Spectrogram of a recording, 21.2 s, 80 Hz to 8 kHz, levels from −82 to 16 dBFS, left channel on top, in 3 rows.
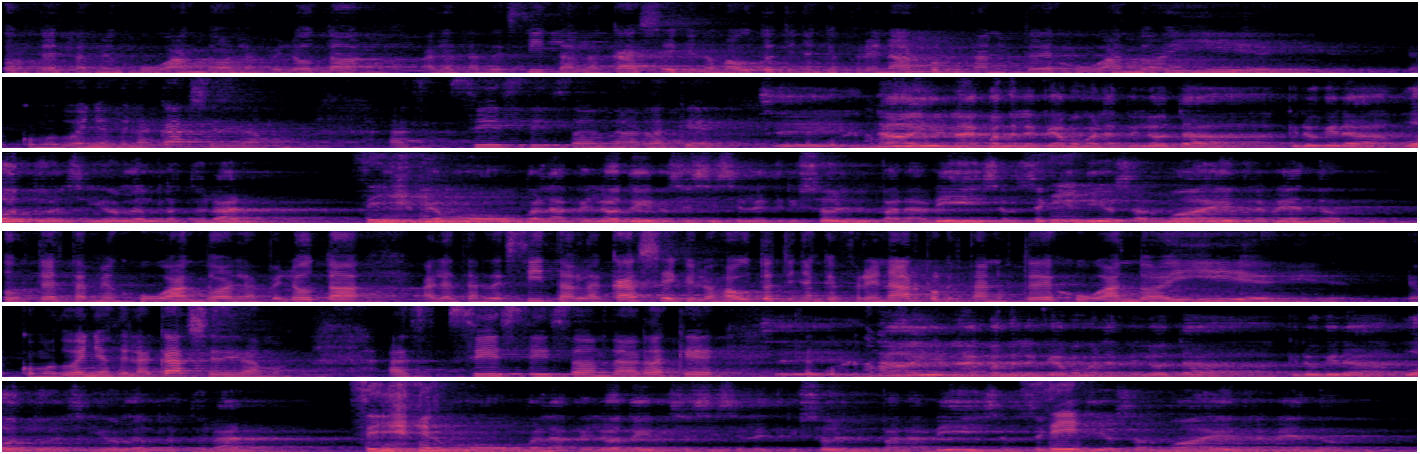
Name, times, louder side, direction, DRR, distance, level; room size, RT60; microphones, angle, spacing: voice 1, 0.0-6.7 7.0-10.9 11.4-11.5 11.9-12.2 15.9-16.5 19.4-19.6, right 4 dB, 85° right, 10 dB, 0.6 m, -34 dB
voice 2, 10.9-15.5 16.1-20.9, left 3 dB, 40° left, 0 dB, 0.5 m, -33 dB
18.0 x 6.6 x 6.4 m, 2.6 s
head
